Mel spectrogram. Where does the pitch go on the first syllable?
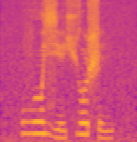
high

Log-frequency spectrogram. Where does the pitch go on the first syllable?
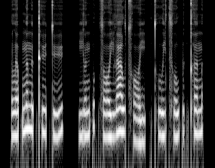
rising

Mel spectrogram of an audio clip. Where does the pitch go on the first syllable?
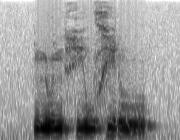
low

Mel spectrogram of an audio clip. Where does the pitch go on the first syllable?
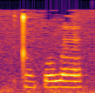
low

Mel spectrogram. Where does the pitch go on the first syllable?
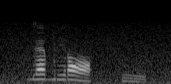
high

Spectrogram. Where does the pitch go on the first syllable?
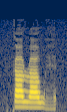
high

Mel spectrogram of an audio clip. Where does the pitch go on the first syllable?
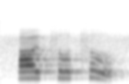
high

